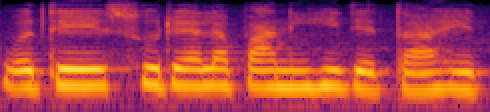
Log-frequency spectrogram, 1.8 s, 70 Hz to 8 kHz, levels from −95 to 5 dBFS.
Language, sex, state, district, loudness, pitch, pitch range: Marathi, female, Maharashtra, Solapur, -14 LUFS, 210 Hz, 200-220 Hz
